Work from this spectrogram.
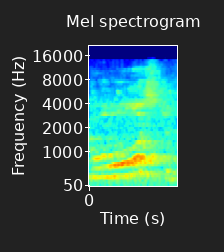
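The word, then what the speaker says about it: ghost: ओ एस टी लगावांगे तो बन जाएगा घोस्ट घोस्ट घस्ट घस्ट जी एच ओ एस टी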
